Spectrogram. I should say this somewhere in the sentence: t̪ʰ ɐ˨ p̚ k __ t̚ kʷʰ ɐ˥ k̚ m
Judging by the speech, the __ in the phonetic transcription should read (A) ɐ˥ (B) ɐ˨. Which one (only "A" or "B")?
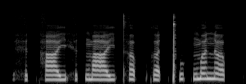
B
